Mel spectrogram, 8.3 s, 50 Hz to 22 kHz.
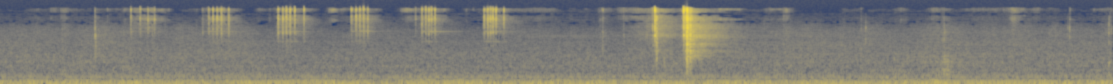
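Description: Shimano Exsence BB size 3000 spinning reel being worked by hand: a run of small, faint mechanical clicks as the handle and bail are moved, with one sharper, louder click about five seconds in.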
